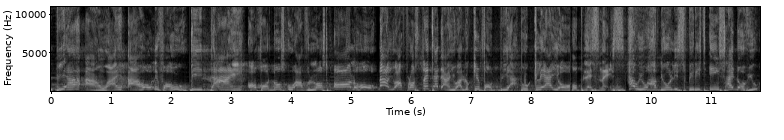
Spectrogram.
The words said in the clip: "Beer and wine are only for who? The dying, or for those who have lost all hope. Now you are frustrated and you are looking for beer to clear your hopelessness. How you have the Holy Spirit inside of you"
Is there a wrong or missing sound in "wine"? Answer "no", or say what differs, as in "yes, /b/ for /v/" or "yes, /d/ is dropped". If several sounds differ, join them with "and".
yes, /n/ is dropped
